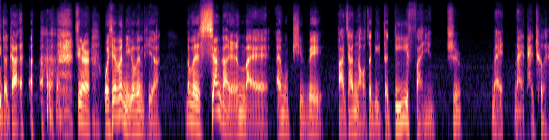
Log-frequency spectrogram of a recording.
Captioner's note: laughs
